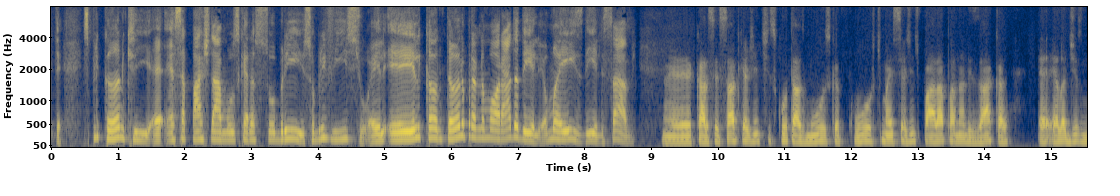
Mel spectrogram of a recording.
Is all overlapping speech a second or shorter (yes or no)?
yes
